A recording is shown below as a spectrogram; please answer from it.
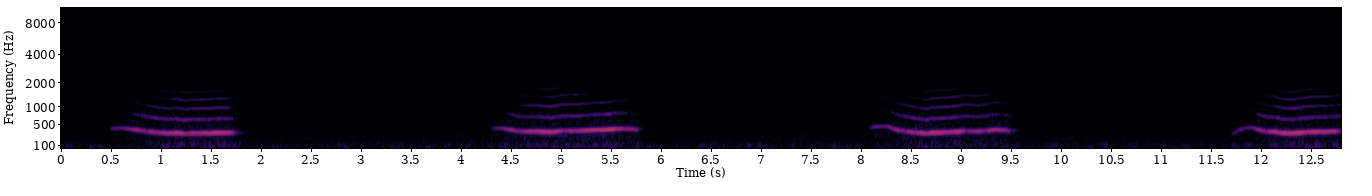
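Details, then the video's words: Wheezy snores from Little Missy, a female tuxedo cat asleep while cuddling indoors, a remnant of earlier sinusitis and bronchitis; four drawn-out humming whistles, each falling slightly then leveling, spaced about four seconds apart over faint room hum. "60 SECONDS SNORING TUXEDO"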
